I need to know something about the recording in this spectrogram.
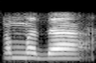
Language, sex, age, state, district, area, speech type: Manipuri, female, 60+, Manipur, Churachandpur, urban, conversation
